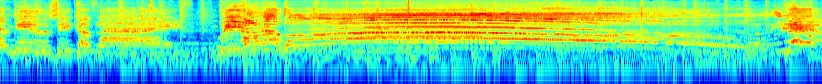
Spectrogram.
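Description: Small live band session with guitars and singing. Short sung phrases at first, then from about four seconds in a voice holds one long note for about seven seconds, sliding down in pitch as it ends.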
